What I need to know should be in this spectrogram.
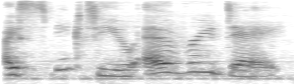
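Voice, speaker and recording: A woman's voice: a little high, sing-song, measured pace, darkish tone, voice pushed up. A woman voicing a friendly, curious female pet puppy in a read-aloud storybook. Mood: eager. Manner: storybook character voice. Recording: muffled with faint background noise.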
